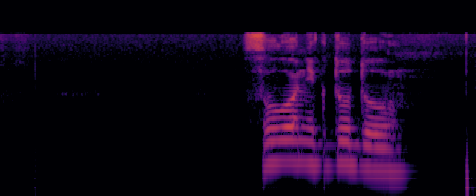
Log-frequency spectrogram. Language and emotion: Russian, neutral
